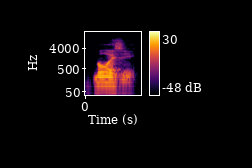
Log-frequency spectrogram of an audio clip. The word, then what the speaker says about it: Boise: what is that boy Boise you can say Yeah Boy Idaho that's supposed to be Boise Idaho yeah that's how you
